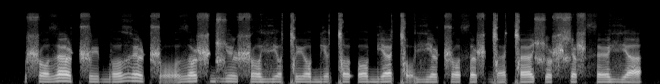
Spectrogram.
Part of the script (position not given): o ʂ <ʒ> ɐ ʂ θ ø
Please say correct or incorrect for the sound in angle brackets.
incorrect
